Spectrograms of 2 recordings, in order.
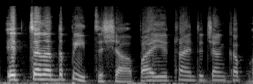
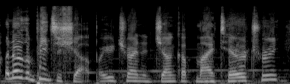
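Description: First: Hammed-up Italian accent, starting high and loud; high-pitched cartoon Italian accent; Mario. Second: Said in the usual way. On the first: Gamer voicing a rival pizza maker, exaggerated Italian accent. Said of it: "I was just doing Mario". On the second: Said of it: "that might be a bit racist".

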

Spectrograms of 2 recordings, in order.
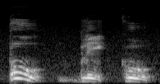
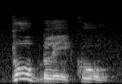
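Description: First: "público" slowly split as pú, bli, co; syllable by syllable. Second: Said in the usual way. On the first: Shown as a demonstration. Teacher counting three syllables, slow separated beats in "público". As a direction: pause after each syllable of "público". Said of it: "três sílabas".

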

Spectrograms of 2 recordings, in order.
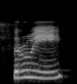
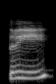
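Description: First: THREE with tongue between the teeth, blowing air; THREE opened with an airy TH. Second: TREE with a hard T, pitched up as a demo; TREE with T in place of TH. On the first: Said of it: "como si estuviera soplando un globito". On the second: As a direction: show TREE with a stopped T and no airflow. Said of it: "estás diciéndome árbol". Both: Shown as a demonstration.

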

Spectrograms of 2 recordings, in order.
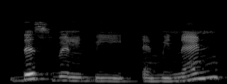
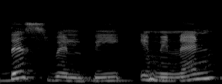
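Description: First: "eminent" begun with a short e as in "egg"; slow, careful "eminent" with an "eh" start. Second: "imminent" begun with a short i as in "in"; careful "imminent" with an "ih" start. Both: Shown as a demonstration. Teacher contrasts two similar-looking words.

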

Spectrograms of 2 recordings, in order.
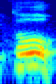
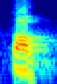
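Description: First: ত্বক with a closed "o" vowel, like "tok"; wrong closed-o vowel in ত্বক; mispronounced ত্বক. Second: ত্বক with an open "aw" vowel, silent ব; open-vowel ত্বক, crisp final k; correct ত্বক pronunciation. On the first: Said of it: "আমরা কি ত্বক বলি?". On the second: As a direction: say ত্বক as "tawk", ending on k. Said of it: "আমরা বলি ত". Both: Shown as a demonstration.

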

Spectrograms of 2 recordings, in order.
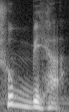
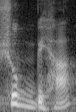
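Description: First: Whispered. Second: Said in the usual way. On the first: Shown as a demonstration. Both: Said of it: "শেষ শব্দটা দেখুন তো".

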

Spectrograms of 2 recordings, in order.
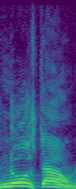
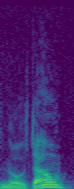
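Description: First: High-pitched mock instructor order, falling; instructor's command. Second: Pupil's echo. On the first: Instructor orders pupil to descend, retold command. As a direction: call it out as an imitated instructor. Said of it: "He said". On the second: Retold or imitated. Pupil repeats instructor's order back, retold subdued echo. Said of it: "I said".

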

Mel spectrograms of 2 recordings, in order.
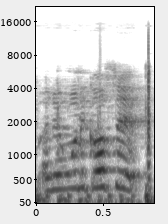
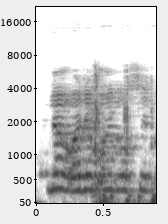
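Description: First: Mock shout. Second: Said in the usual way. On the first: Refusing louder.

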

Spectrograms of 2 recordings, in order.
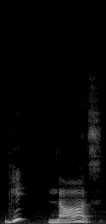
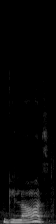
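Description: First: गिलास very slowly, pause after गि; syllable by syllable. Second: Said in the usual way. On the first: Shown as a demonstration. Teacher teaching kids to read, syllables apart. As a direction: break गिलास into गि - लास. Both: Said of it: "शब्द पढ़ना सिखाऊंगी".

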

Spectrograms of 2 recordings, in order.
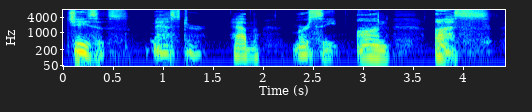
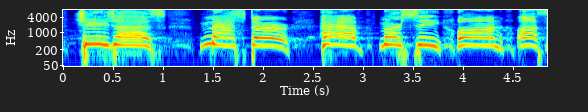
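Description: First: Very soft, near-whispered plea; hushed prayer. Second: High, drawn-out shouted plea; loud crying out. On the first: Shown as a demonstration. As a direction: breathe each word of the prayer slowly. Quiet repeat of the six-word prayer. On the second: Acted. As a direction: yell it out like begging through a megaphone. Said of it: "yelled out in a loud voice".

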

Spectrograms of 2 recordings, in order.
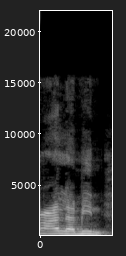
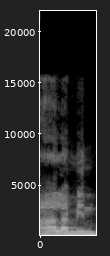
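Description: First: আলামিন opened with a mid-throat squeeze; আলামিন higher, its first sound drawn from the throat; correct pronunciation. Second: আলামিন with a plain open vowel; wrong pronunciation. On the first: Teacher correcting a prayer mistake, correct throaty আলামিন. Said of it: "সঠিক উচ্চারণ হচ্ছে". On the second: Teacher quoting a common prayer mistake, wrong আলামিন. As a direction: say আলামিন without the throat sound. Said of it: "ভুল উচ্চারণ". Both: Shown as a demonstration.

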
